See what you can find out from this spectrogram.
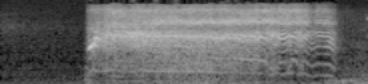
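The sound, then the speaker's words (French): A newborn baby conceived by in vitro fertilisation cries at a fertility centre: one loud, sustained, high-pitched wail that holds for over a second and then cuts off. “Ce sont en effet des cris des bébés par fécondation in vitro au centre”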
